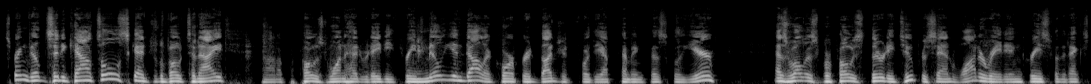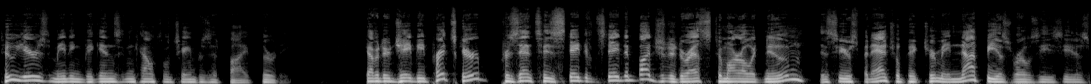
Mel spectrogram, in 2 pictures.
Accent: American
